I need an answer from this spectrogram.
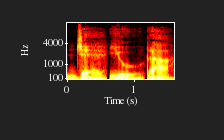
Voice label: "jeyura", concat syllables; Affixing experiment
